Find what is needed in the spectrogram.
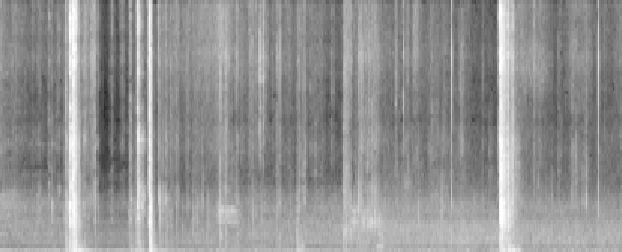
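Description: Car door being opened and shut as someone climbs out: sharp knocks about one and two seconds in, then the loudest thump near the end, with rustling handling noise between.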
